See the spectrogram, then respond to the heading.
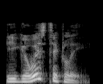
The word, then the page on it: egoistically: British English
